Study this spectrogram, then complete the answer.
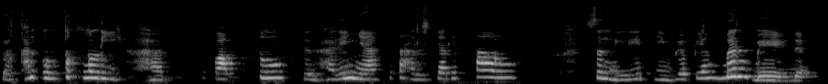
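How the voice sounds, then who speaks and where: A woman speaks at a very slow pace in a high pitch. Her intonation is lively, with big swings in loudness. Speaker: vlogger. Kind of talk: casual vlog monologue.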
